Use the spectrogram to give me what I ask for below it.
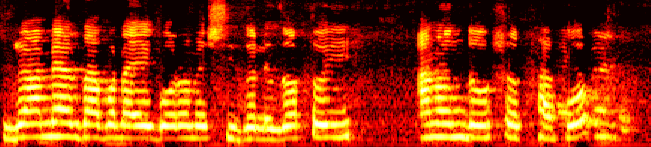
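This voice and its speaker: This is a woman speaking. Her pitch is high. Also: very even loudness. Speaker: vlogger. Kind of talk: casual vlog chat.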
